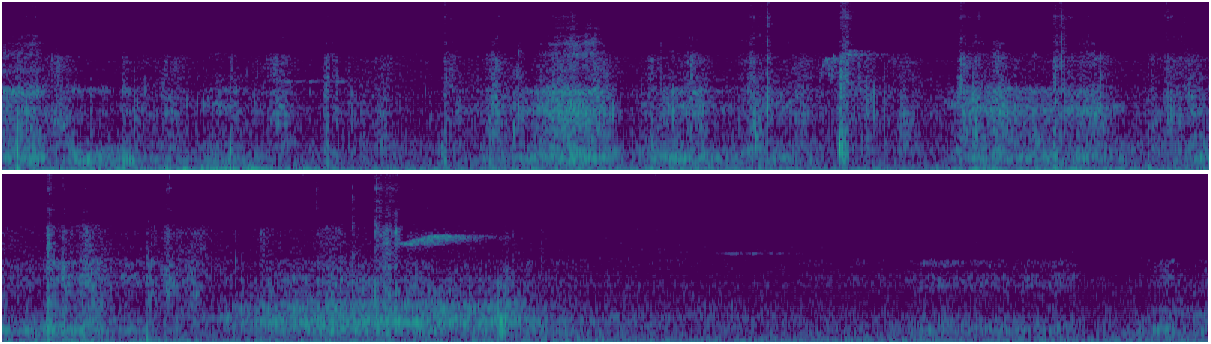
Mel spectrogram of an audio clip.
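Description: Near silence: faint footsteps on a dirt forest trail, soft scuffs every second or two, with a single short rising chirp a little before the eleventh second.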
